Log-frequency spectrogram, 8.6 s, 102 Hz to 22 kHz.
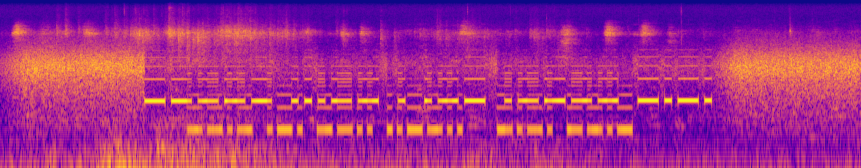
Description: Morse code, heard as two keyed tones, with the noise inside a bus. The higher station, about 18 wpm, 880 Hz: 03EW1C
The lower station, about 24 wpm, 360 Hz: QRZ? CQ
